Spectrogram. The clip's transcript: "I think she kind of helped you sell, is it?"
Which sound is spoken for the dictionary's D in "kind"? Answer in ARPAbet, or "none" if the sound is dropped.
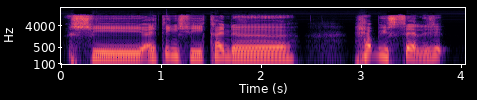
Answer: D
